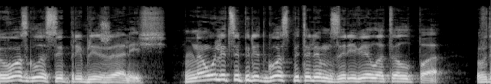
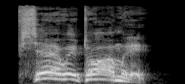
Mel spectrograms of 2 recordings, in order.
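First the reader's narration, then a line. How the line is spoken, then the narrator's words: Hoarse old man's shout. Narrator (Russian): хрипло крикнул старый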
